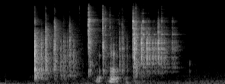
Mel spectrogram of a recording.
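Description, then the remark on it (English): A die clatters and tumbles in several quick bursts of hard clicks and rattles as it goes off a desk, falls onto a keyboard tray and then falls off that onto the brace, before settling into quiet. “Dice goes wild. Yeah, managed to go off my desk and fall onto my keyboard tray and then start falling off of that onto the brace.”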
